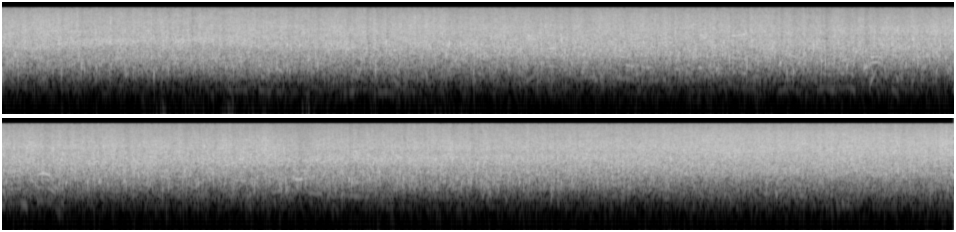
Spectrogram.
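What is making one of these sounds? Water rushes steadily over rocks in a stream.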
